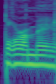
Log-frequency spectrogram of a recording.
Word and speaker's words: Borromeo: Borromeo.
